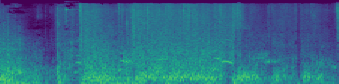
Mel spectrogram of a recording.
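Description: Gunshots fired during a tense armed standoff in which a gunman holds a child, heard as a few sharp cracks inside a dense, continuous roar of loud noise.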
